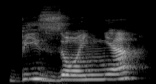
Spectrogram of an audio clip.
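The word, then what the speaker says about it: bisogna: Então você aprende rápido bisonha E ela é bem diferente era pronunciado esse s com som de z uso em a atenção aí ao GM e com som de NH bisonha seminar on Oi e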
